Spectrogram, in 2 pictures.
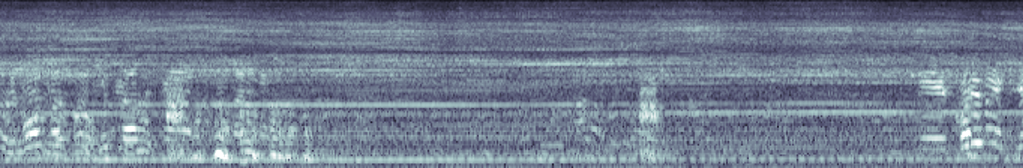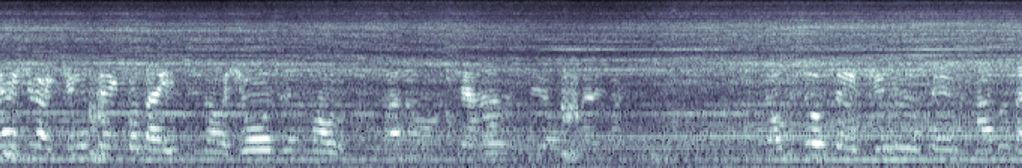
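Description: A model helicopter engine buzzes steadily in flight.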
